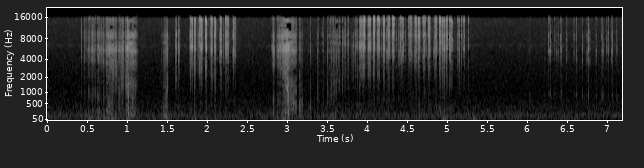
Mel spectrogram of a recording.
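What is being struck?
Plastic mascara tube with bristle brush wand.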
